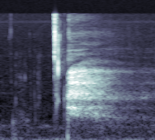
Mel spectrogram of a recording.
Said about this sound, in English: Ooh, you ever took a hit? Hold on, watch this. Take a hit and then take a sip.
